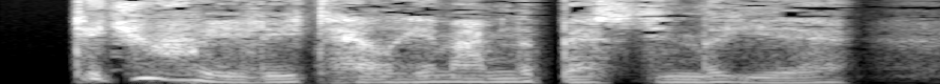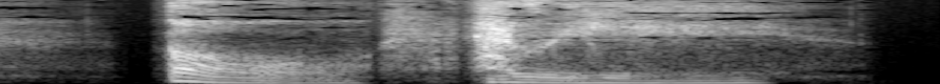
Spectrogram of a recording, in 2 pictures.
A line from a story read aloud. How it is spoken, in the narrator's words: with a radiant face and whispered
